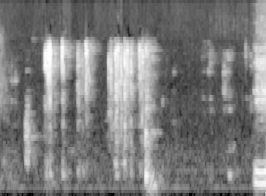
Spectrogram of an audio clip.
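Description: A felt-tip marker scratching across paper in a few short, quick strokes as a design is coloured in.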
